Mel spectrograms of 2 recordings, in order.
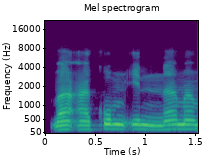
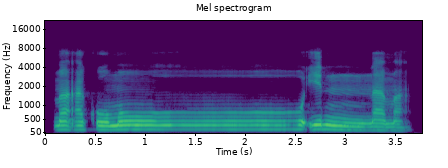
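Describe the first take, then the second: First: The word ends on m with no added vowel. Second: A long u vowel is added after the m.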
